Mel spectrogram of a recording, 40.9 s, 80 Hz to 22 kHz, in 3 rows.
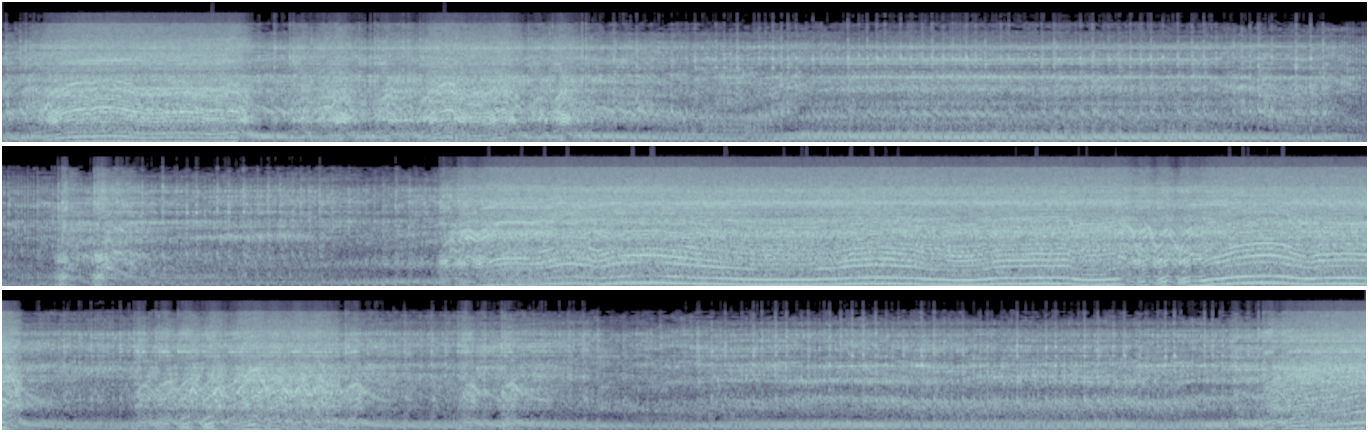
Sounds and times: Chainsaw: 0:00.0 - 0:40.9.

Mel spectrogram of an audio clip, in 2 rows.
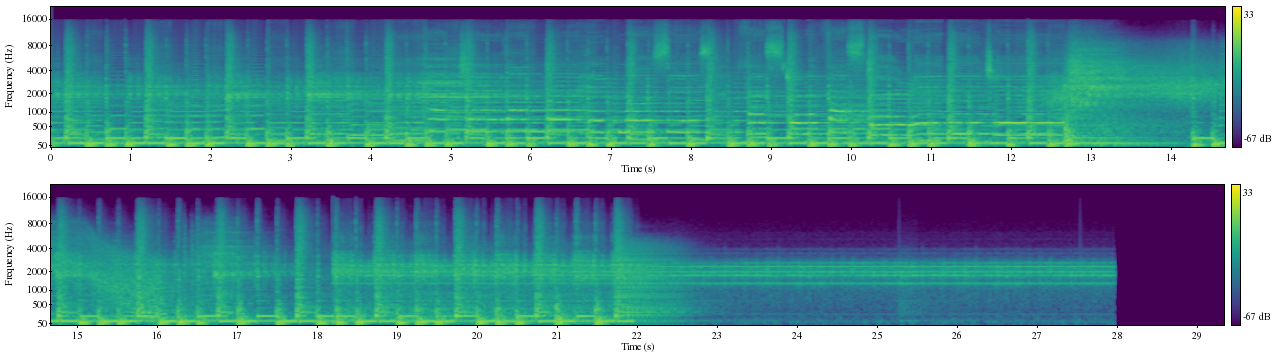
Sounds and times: Music: 0:00.0 - 0:23.0.

